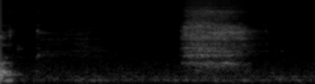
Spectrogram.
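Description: A man's in-breath through the mouth between phrases, a single short rush of breath lasting about half a second, past the middle.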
